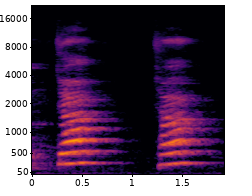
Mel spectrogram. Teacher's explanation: और उसका जो पिछला भाग होता है कंठ के साइड का, यानी ऊपर से अंदर की ओर, उसे कहते हैं तालु। यदि आप बोलेंगे तो इन्हें तालु से बोलते हैं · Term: तालव्य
